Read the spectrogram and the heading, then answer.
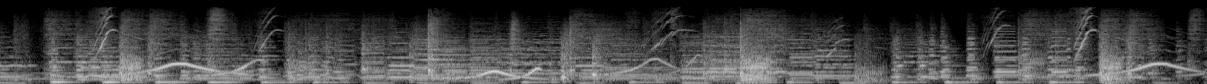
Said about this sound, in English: The fad got so ridiculous that in 1927, Laurel and Hardy released a short titled Battle of the Century featuring a pie fight with over 3,000 pies, all set to whistle slides and fart noises. Take a listen to this.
